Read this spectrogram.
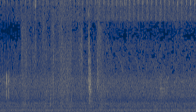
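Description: A bow creaks as an arrow is nocked and drawn.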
